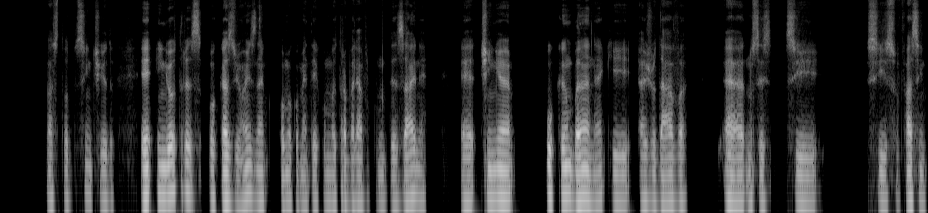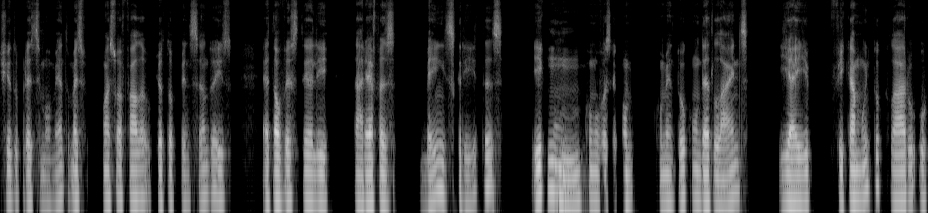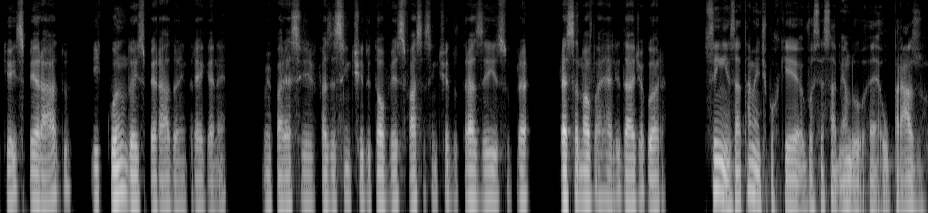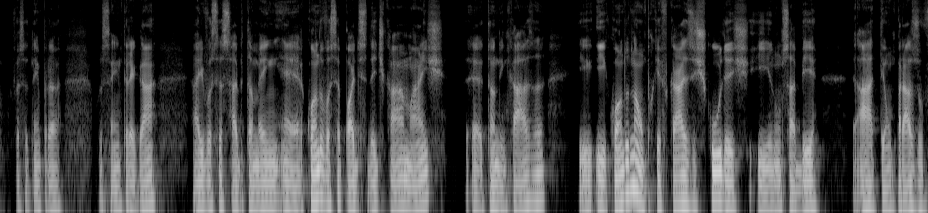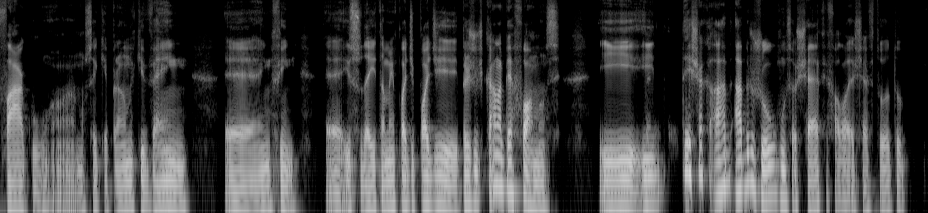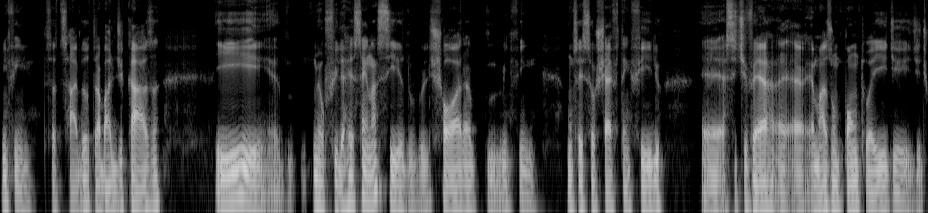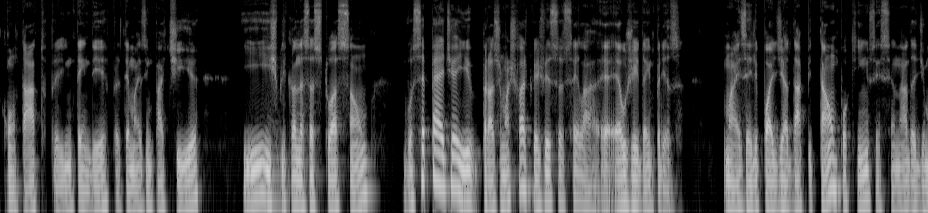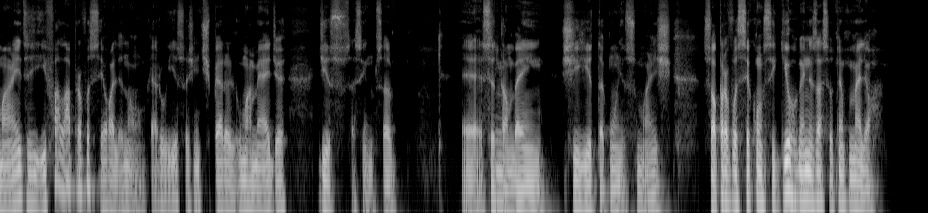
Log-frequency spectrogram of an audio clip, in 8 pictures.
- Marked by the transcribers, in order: tapping; in English: "deadlines"; "estando" said as "tando"; drawn out: "E"; unintelligible speech; drawn out: "e"; other background noise; "você" said as "cê"; "você" said as "cê"
- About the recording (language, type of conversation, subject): Portuguese, advice, Como posso equilibrar melhor minhas responsabilidades e meu tempo livre?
